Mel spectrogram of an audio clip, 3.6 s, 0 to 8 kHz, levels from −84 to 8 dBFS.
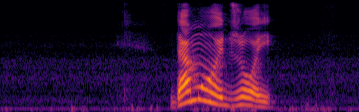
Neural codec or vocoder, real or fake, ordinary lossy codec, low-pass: none; real; none; 7.2 kHz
